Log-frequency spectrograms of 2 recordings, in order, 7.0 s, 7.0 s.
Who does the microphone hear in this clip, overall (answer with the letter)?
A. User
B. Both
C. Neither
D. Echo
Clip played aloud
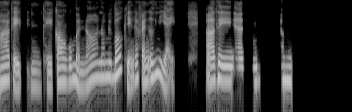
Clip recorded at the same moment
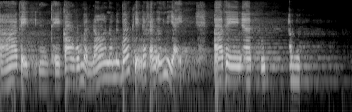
D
